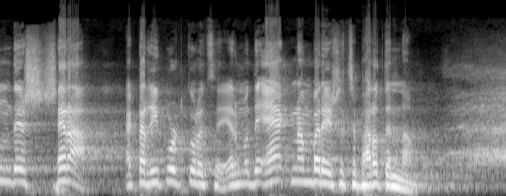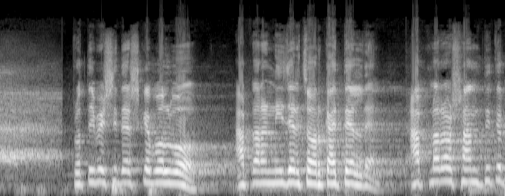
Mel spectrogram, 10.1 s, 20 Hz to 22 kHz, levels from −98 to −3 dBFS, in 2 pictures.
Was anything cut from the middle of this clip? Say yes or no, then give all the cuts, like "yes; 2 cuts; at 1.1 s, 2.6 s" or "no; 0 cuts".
yes; 2 cuts; at 5.6 s, 9.0 s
